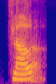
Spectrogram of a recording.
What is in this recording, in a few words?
"flour", Indian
